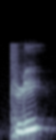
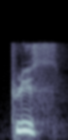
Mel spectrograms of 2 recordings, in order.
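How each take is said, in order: First: The final S is silent. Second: The final S is pronounced. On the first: The speaker calls it right. "C'est pourquoi on prononce plus" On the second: The speaker calls it wrong. "et non plus"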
